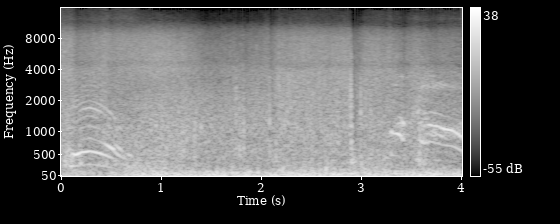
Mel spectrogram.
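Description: Wind buffeting the microphone over the rush of water spray from a wakeboard carving behind a cable tow. Short calls that rise and fall in pitch come in the first half-second and again near the end.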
